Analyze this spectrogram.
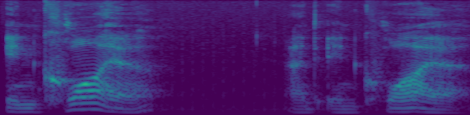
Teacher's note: Both have the same sounds, both have the same stressed syllable, quire.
